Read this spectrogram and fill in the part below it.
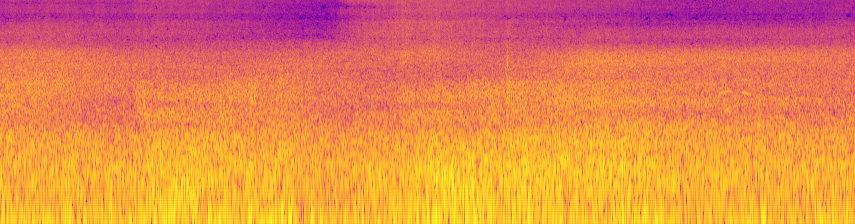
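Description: Ocean waves break and wash steadily onto a beach.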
